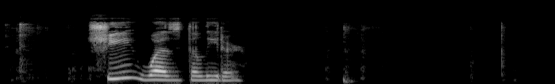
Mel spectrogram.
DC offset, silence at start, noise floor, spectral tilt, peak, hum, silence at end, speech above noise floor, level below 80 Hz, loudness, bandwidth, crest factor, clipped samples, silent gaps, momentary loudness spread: under 0.1%; 0.2 s; -83 dBFS; -1.5 dB/octave; -2 dBFS; none; 2.1 s; 63 dB; -70 dBFS; -20 LUFS; 11 kHz; 24 dB; under 0.1%; none; 21 LU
